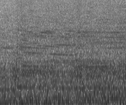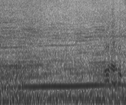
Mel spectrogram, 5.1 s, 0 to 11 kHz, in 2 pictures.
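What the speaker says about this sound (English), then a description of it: "And I love the sound of that exhaust." A Kawasaki ZX-4RR motorcycle engine drones loud and close, its exhaust pitch climbing steadily as it revs toward redline, with constant wind and road roar throughout.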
